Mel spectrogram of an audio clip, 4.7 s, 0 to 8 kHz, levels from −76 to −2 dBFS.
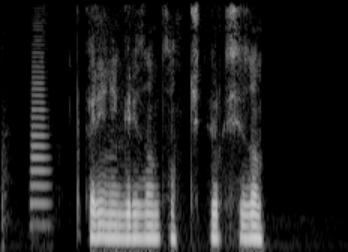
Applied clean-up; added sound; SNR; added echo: neural mask model RNNoise.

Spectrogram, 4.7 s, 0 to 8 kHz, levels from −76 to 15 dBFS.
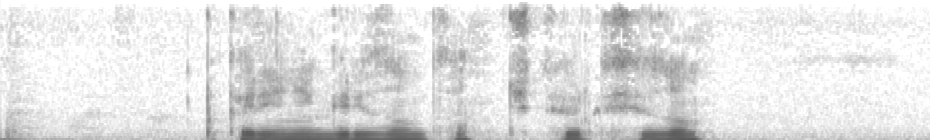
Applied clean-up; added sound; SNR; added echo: none; none; none; none.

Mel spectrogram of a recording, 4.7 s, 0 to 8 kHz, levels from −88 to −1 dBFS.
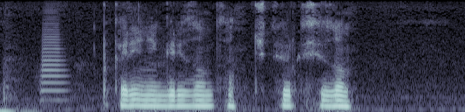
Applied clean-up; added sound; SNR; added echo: none; Brass instrument; 13 dB; none.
